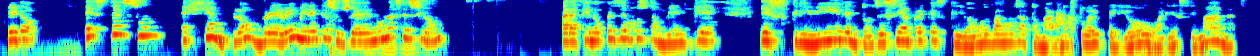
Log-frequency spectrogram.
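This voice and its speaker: A Colombian woman teaching a teacher-training workshop, retelling a classroom example in a lively way and acting out the voices of the children and the teacher. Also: a little high, measured pace. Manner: animated, acts out the children and teacher in quotes.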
